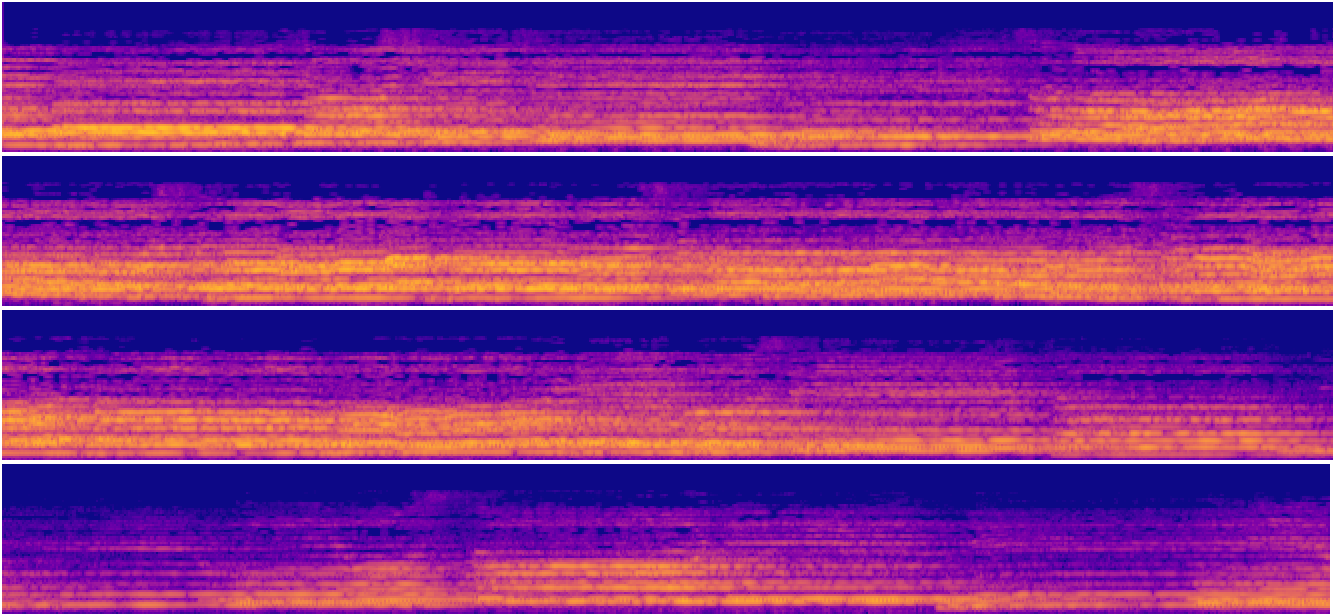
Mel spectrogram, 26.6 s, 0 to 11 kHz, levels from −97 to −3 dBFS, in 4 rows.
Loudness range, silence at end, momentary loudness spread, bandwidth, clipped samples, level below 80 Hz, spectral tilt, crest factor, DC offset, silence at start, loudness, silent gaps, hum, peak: 11 LU; 0 s; 14 LU; 5.6 kHz; under 0.1%; -78 dBFS; -9.5 dB/octave; 18 dB; under 0.1%; 0 s; -24 LUFS; none; none; -6 dBFS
